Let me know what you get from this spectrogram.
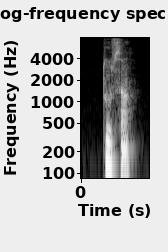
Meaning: All Saints' Day
- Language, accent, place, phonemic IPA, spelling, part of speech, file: French, France, Lyon, /tu.sɛ̃/, Toussaint, proper noun, LL-Q150 (fra)-Toussaint.wav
